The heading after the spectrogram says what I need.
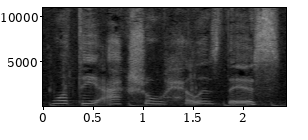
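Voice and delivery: high, slow, soft disbelief; stunned hush. A narrator's reading. Stunned by the fancy room, hushed disbelief. Still whispering in awe.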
